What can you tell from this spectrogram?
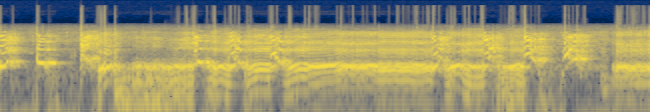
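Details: Pet puppy Bob Barker keeps barking at Koda as she chews her rawhide; near-continuous drawn-out, wavering yips and whiny barks with bending pitch, broken by a few short sharp barks and brief gaps.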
